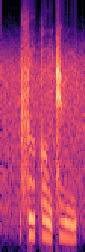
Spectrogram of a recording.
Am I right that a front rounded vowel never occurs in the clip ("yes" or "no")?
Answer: no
